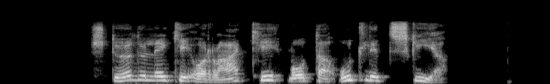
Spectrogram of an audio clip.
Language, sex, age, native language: Icelandic, male, 50-59, Icelandic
